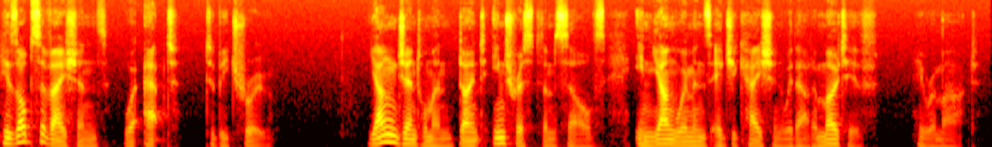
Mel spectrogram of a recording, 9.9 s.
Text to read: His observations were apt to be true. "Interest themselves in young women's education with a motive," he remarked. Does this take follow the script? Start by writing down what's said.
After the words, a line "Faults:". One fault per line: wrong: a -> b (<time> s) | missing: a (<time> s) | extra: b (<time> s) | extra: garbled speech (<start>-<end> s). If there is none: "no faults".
His observations were apt to be true. "Young gentlemen don't interest themselves in young women's education without a motive," he remarked.
Faults:
extra: Young gentlemen don't (3.7 s)
wrong: with -> without (7.8 s)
